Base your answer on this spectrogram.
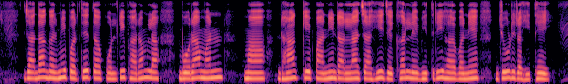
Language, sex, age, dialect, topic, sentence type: Chhattisgarhi, female, 25-30, Eastern, agriculture, statement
